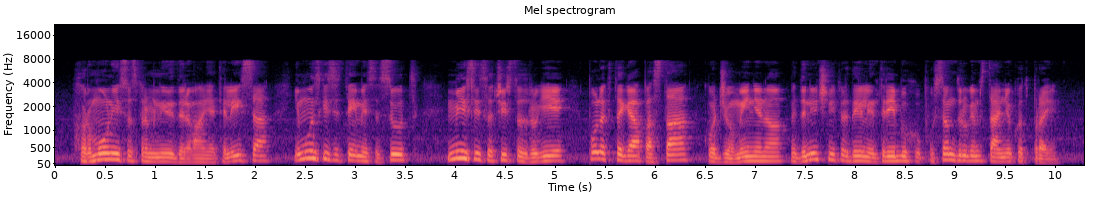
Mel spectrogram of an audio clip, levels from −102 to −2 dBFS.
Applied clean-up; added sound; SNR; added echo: none; none; none; none.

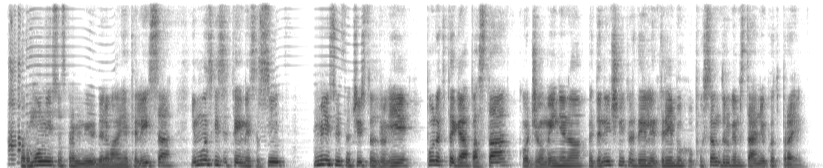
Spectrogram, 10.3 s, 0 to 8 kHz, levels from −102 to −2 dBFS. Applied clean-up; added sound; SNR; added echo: neural mask model DeepFilterNet 3.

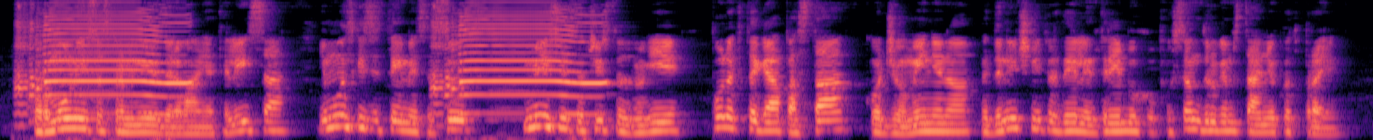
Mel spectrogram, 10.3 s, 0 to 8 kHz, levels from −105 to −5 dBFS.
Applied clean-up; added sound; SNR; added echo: classical method WPE with log-MMSE.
